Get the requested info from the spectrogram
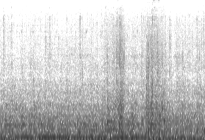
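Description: Jeep driving along a dirt road: a steady engine drone with tyre and road noise, and two brief rattles a little past halfway.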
